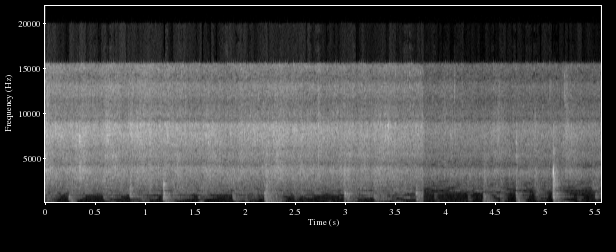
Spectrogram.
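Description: Ginger garlic paste fries in a pan over low flame for mamidikaya chicken, a steady close sizzle broken by repeated scraping stirs of a spatula, with no voices.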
